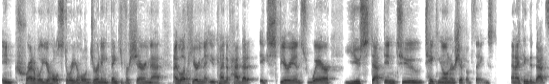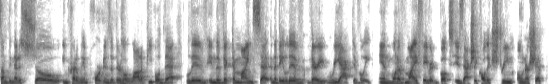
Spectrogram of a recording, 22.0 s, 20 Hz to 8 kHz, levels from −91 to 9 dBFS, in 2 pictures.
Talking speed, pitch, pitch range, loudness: 195 wpm, 125 Hz, 115-135 Hz, -19 LUFS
